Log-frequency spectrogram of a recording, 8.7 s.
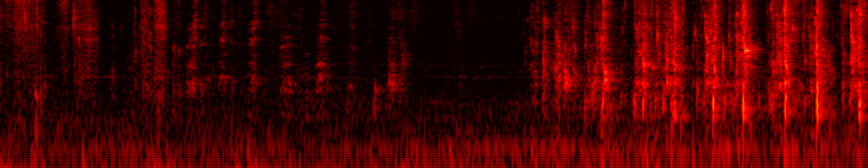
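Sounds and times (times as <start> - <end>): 
English Bulldog lapping water: 5.3 - 8.6.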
